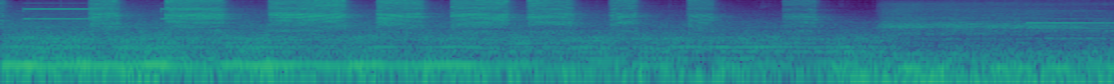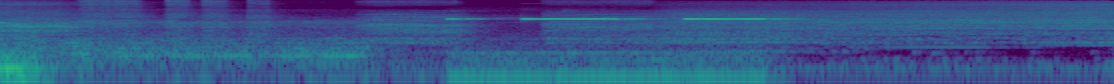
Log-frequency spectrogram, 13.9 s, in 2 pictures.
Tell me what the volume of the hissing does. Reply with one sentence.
The loudness of the hissing goes down.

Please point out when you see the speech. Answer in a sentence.
You can't hear the speech here.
